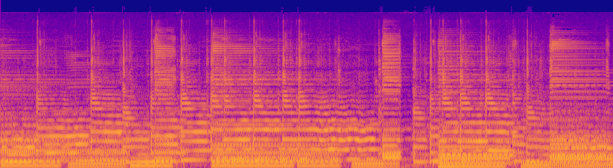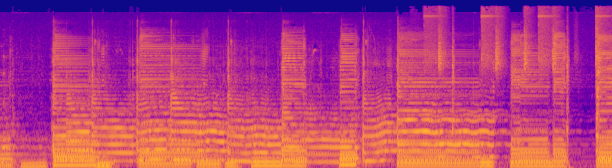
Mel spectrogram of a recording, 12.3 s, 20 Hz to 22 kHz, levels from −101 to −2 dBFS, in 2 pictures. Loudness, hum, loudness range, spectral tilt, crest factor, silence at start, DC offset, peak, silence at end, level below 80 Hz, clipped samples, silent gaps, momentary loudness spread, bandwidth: -22 LUFS; none; 1 LU; -4.5 dB/octave; 18 dB; 0 s; under 0.1%; -2 dBFS; 0 s; -34 dBFS; under 0.1%; none; 3 LU; 19 kHz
